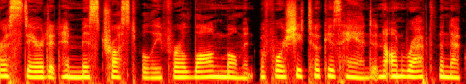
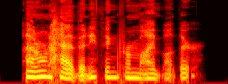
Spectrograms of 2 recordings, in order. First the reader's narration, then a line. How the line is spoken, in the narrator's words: he said in a half voice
